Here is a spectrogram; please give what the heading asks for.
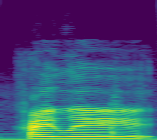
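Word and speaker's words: Caelei: Kylie is spelled like this.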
